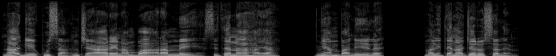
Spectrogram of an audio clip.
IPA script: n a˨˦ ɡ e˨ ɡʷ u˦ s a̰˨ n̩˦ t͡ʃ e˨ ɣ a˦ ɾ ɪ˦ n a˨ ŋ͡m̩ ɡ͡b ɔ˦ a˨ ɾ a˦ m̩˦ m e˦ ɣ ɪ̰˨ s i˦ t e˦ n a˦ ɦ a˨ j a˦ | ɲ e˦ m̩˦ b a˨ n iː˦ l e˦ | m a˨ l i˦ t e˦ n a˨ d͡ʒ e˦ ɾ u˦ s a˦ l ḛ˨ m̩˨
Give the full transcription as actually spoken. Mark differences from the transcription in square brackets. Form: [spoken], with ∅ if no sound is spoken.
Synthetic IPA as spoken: n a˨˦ ɡ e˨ [kʷ] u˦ s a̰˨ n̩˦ t͡ʃ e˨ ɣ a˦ ɾ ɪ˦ n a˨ ŋ͡m̩ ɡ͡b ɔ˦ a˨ ɾ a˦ m̩˦ m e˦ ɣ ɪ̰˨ s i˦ t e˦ n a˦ ɦ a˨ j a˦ | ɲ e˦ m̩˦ b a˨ n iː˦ l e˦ | m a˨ l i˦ t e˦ n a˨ d͡ʒ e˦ ɾ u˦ s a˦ l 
